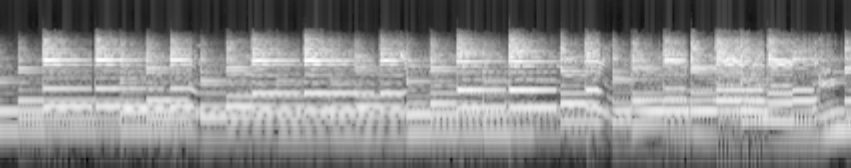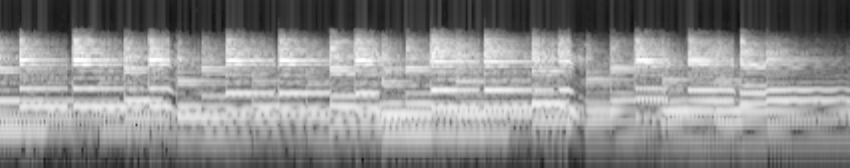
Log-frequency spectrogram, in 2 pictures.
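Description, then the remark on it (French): A loud, effects-heavy instrument plays sustained chords that change about every two seconds, its signal spread wide with different left and right channels for a shimmering, chorused stereo sound, with no voices. “Donc je vais sortir un signal différent sur la voie droite que la gauche.”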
